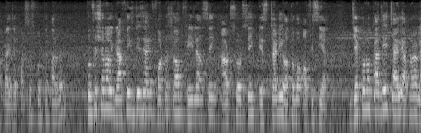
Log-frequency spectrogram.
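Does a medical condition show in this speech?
No.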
